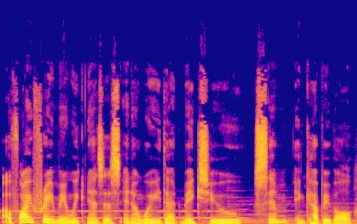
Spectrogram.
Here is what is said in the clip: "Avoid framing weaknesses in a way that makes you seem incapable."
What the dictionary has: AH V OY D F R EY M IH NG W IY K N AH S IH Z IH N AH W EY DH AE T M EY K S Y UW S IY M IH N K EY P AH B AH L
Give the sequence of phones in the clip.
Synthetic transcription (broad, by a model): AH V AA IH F R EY M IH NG W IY K N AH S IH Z IH N AH W EY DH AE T M EY K S Y UW S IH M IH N K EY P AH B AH L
